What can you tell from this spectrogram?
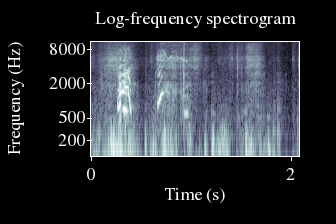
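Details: Two dachshunds digging burrows in a field in autumn 2015. Two sharp, high yelping barks come in quick succession at the start, followed by soft thuds and sniffing from the digging.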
